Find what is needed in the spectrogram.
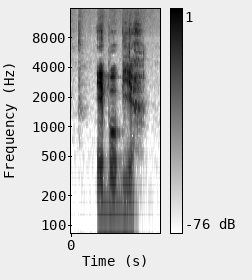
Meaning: to astonish, flabbergast
- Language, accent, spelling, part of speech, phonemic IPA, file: French, France, ébaubir, verb, /e.bo.biʁ/, LL-Q150 (fra)-ébaubir.wav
